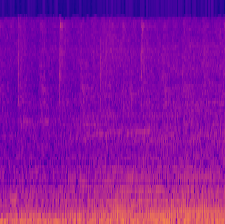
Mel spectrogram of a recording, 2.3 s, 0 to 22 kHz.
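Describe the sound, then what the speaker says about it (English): A Land Rover Discovery with a supercharged 3-litre V6 petrol engine revs, giving a steady, loud low-pitched drone that holds for about two seconds with no talk over it. "it makes a cool sound with that supercharger"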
